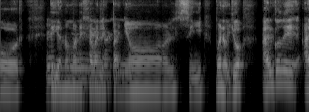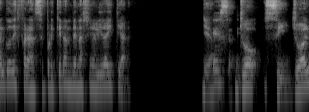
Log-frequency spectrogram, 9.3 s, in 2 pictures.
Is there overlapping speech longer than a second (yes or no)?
yes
